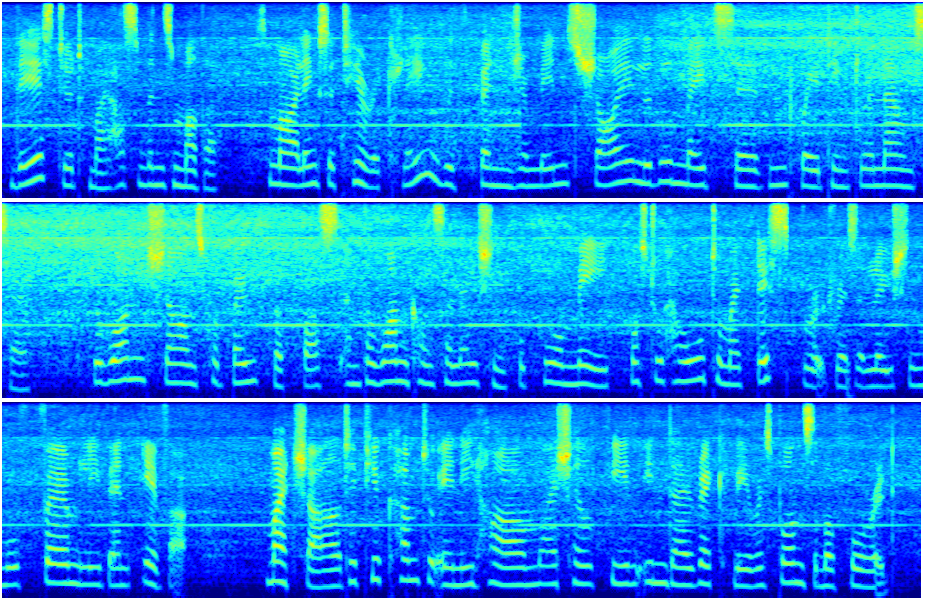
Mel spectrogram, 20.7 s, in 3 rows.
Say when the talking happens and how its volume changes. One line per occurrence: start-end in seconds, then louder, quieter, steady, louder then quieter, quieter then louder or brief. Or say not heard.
0.0-20.6 steady.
